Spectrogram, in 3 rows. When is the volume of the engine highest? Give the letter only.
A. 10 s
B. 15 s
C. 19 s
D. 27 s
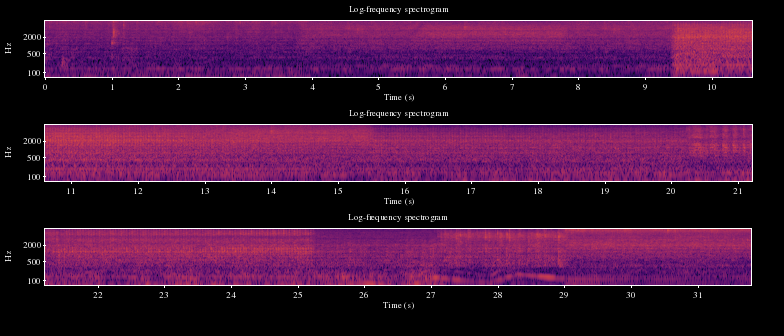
A.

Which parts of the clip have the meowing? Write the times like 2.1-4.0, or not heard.
not heard.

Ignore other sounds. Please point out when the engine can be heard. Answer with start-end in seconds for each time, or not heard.
9.4-31.7.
